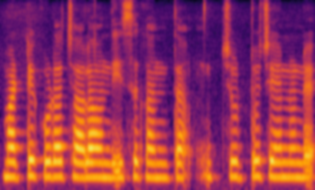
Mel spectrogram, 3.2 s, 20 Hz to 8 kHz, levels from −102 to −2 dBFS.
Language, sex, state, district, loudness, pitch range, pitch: Telugu, female, Andhra Pradesh, Sri Satya Sai, -17 LUFS, 230-240 Hz, 235 Hz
